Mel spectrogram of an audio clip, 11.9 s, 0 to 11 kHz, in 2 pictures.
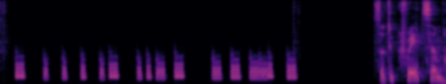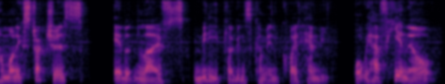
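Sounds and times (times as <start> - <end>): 
staccato bassline doubled by an organ tone an octave higher: 0.0 - 4.0
speech: 5.0 - 11.8.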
